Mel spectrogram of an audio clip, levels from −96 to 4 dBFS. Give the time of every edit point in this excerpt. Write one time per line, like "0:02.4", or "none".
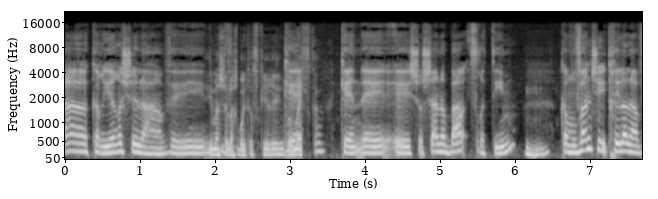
0:02.3
0:03.1
0:03.5
0:05.4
